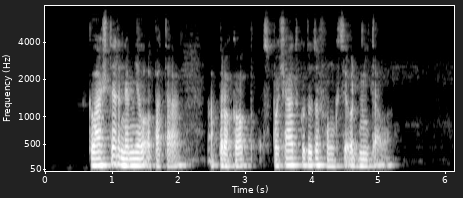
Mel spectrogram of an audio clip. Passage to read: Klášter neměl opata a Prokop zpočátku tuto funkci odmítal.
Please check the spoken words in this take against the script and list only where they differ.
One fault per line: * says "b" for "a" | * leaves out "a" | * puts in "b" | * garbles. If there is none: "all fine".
all fine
